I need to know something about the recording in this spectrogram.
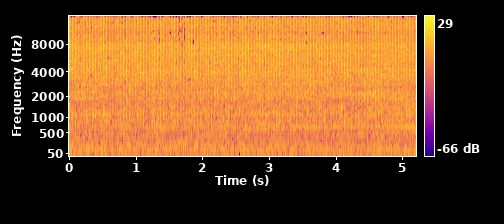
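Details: Toyota Dyna diesel at idle after injection pump rear-section repair and plunger replacement, pump being warmed up and adjusted: steady, even clatter with a regular low beat and no misses; running smoothly, much improved over before.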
